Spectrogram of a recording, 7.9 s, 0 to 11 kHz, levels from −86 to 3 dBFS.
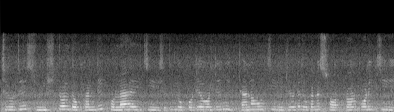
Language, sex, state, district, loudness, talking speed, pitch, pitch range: Odia, female, Odisha, Khordha, -17 LUFS, 135 wpm, 270 Hz, 260-285 Hz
